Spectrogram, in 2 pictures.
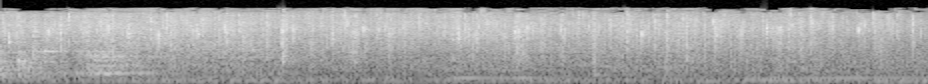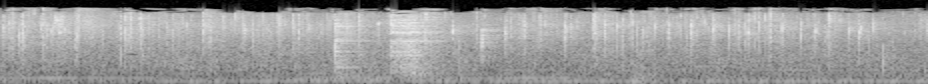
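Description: Thai egg omelette frying in a few tablespoons of very hot oil in a wok: a steady crackling sizzle full of fine spitting ticks, with a short louder noise about five seconds in.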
